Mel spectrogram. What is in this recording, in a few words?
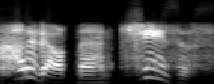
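taking fire friendly, female voice; player vo; Counter Strike Model Pack; CS:GO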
